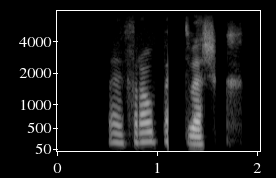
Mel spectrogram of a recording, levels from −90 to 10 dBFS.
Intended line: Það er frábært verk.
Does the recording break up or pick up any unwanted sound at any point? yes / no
yes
